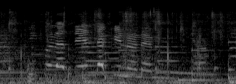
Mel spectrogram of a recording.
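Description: A young girl's high voice speaking briefly, over steady background music.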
